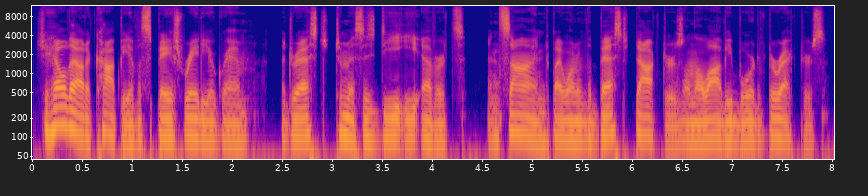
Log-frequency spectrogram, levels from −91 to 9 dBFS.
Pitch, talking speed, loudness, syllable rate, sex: 95 Hz, 215 wpm, -20 LUFS, 5.7 syllables/s, male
